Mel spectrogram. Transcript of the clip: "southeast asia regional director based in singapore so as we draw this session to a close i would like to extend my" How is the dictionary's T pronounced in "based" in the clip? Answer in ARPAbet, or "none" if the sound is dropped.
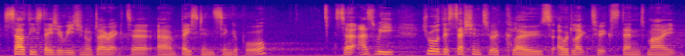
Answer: T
